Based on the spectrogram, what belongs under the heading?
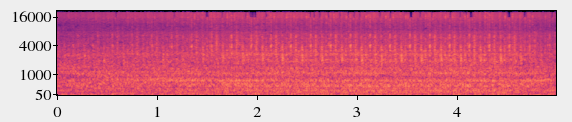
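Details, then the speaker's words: Chevrolet V8 with AFM deleted from the computer, idling with a light, fairly regular lifter-type tick about two to three a second after new cheap lifters were fitted; it runs strong with no skips, and the tick is heard better through the wheel well. "It has a little lifter ticky type sound. Let's see if you can hear this."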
